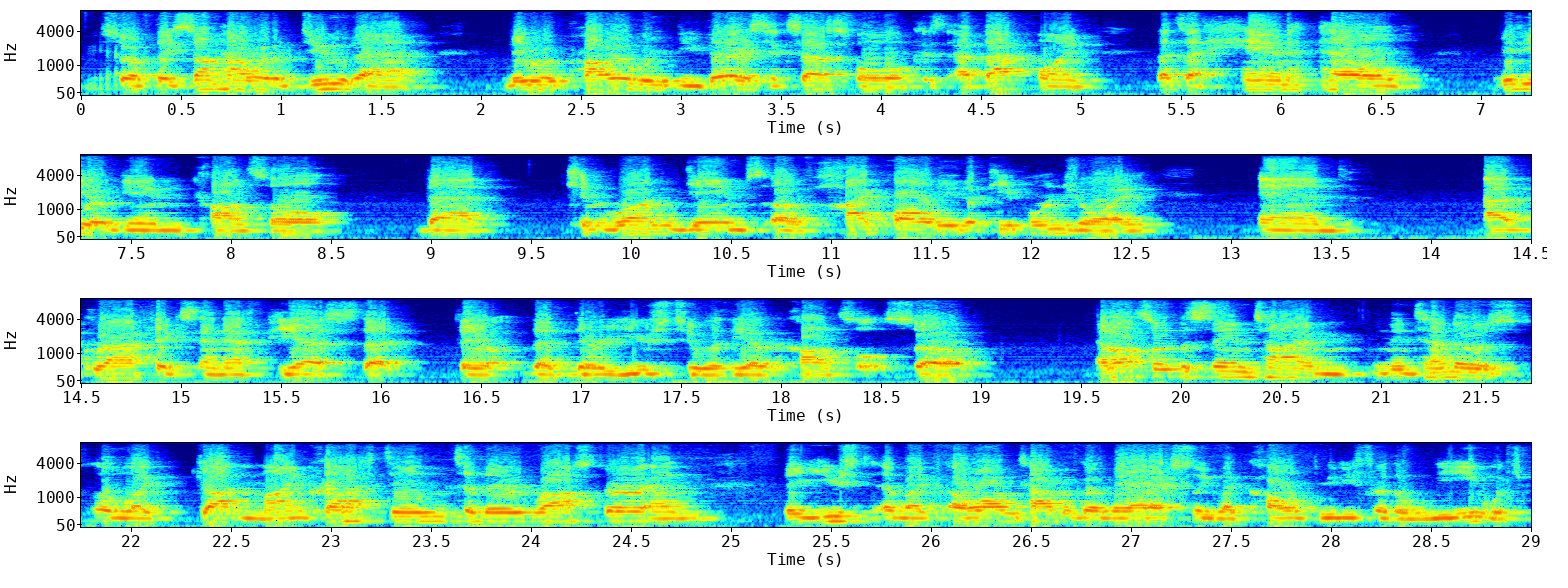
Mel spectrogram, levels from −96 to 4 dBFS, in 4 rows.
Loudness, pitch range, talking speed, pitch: -22 LUFS, 105-130 Hz, 170 wpm, 115 Hz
